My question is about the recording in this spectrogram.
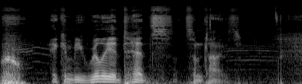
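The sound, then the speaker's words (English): A cat named Shelly lets out a drawn-out, rising and falling meow, overlapping a person who talks quietly before and after it. “That's my cat, Shelly.”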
